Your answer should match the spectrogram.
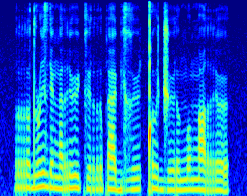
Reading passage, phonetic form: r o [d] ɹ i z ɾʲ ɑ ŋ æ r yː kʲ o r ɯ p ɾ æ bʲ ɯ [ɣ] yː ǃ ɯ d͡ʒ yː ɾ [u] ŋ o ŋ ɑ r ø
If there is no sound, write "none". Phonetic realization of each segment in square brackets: d, ɣ, ɯ

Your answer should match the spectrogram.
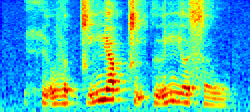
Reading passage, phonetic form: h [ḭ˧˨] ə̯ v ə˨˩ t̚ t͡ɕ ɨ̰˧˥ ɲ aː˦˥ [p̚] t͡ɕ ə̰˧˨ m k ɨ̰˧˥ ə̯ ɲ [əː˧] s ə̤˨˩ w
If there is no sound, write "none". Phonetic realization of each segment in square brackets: ḭ˧˨, p̚, əː˧

